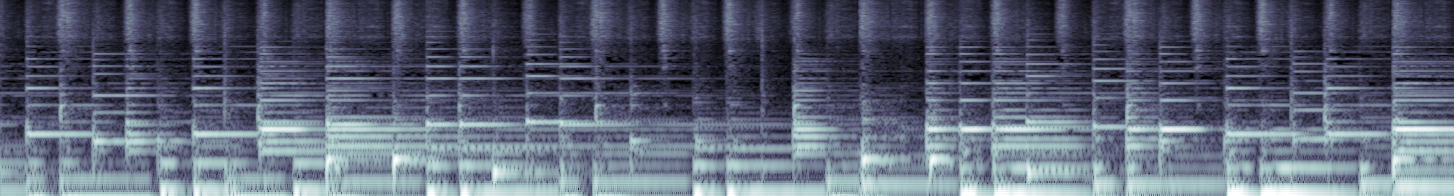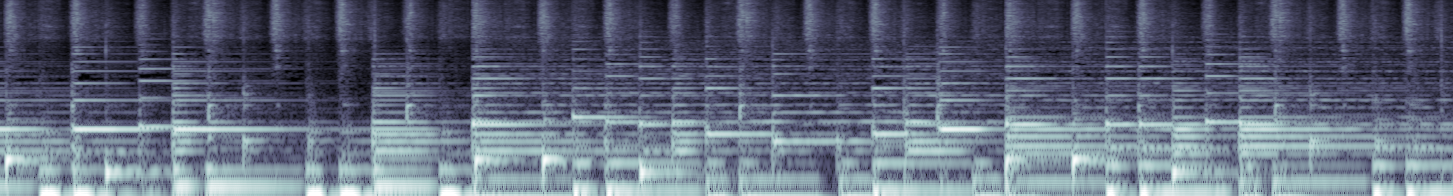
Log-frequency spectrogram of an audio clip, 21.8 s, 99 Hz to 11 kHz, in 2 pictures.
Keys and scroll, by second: 0.3 ., 1.4-3.2 typing, 4.5 BackSpace, 14.9 ctrl+0.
